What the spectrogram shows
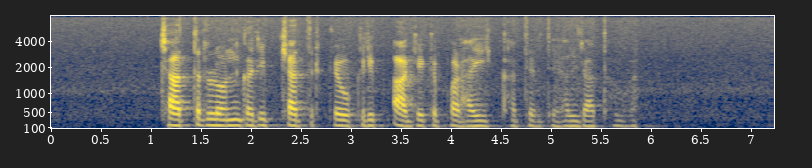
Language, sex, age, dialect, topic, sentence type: Bhojpuri, male, 18-24, Northern, banking, statement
